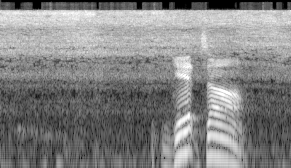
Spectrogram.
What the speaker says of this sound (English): Get this all sprayed out, some brake clean it up real nice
